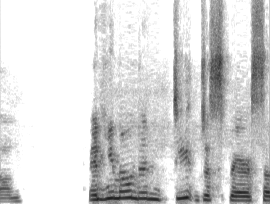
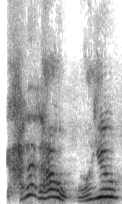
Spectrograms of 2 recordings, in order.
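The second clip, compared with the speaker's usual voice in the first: usual speaking voice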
